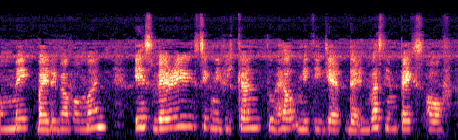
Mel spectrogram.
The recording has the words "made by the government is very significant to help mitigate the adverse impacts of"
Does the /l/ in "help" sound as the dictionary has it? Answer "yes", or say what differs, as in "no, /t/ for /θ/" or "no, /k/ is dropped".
yes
